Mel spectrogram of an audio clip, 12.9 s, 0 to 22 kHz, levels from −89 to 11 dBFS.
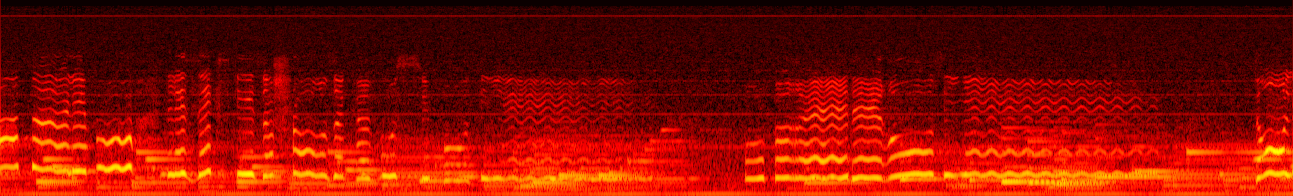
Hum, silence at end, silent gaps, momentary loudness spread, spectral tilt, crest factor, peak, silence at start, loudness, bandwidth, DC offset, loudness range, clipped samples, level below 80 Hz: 50 Hz at -45 dBFS; 0 s; none; 12 LU; -6.5 dB/octave; 16 dB; -10 dBFS; 0 s; -26 LUFS; 19.5 kHz; under 0.1%; 6 LU; under 0.1%; -44 dBFS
